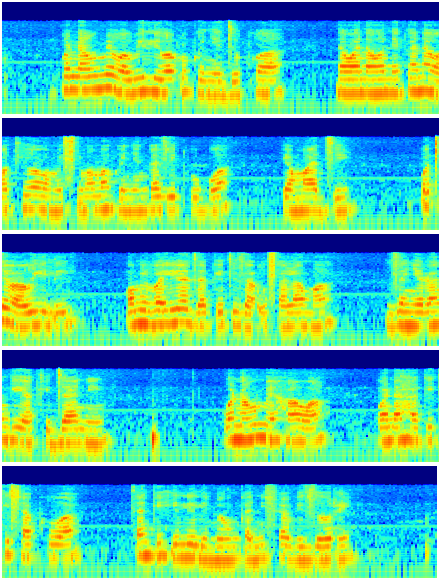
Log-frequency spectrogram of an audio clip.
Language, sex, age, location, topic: Swahili, female, 18-24, Kisii, health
